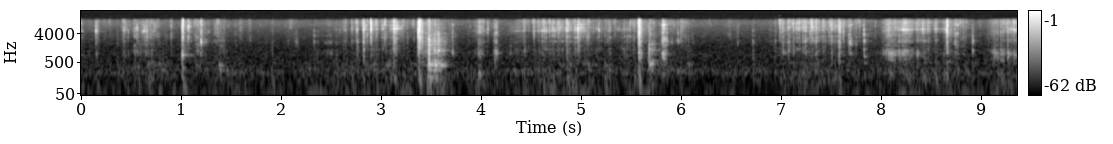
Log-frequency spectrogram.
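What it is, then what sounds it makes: Soap bar being shaved. A palm-sized, solid lavender-colored rectangular soap bar is held in the fingers and shaved along its edge with a metal utility blade. The result is a quiet series of crisp, bright scraping and crunching strokes, with a few sharper cuts standing out from softer, continuous shaving.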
